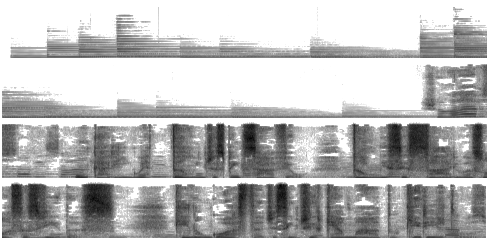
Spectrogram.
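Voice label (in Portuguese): Rom seus carinhos, feminino; Telemensagens; Românticas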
